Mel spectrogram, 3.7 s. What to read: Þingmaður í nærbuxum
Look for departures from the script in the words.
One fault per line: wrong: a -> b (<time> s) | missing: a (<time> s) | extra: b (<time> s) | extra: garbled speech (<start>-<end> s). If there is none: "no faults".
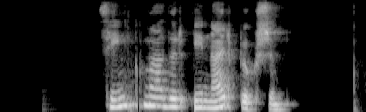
no faults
